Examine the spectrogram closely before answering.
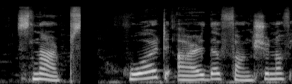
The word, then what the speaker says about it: snRNP: These RNA protein complexes are called small nuclear ribonuclear proteins or snRNPs, pronounced as SNRPs.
